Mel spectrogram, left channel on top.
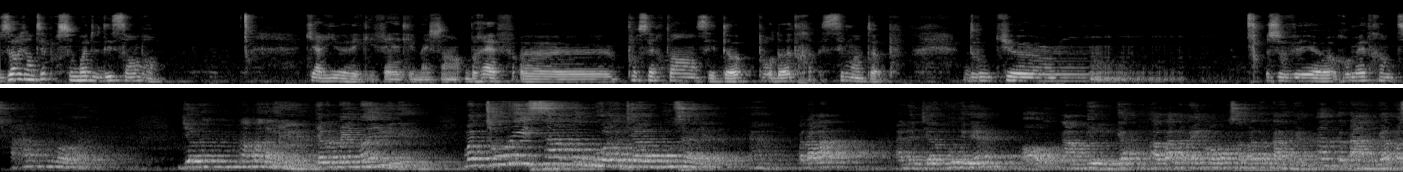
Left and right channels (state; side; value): different; both; correlation 0.00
